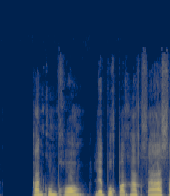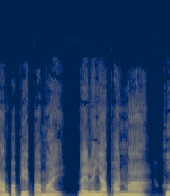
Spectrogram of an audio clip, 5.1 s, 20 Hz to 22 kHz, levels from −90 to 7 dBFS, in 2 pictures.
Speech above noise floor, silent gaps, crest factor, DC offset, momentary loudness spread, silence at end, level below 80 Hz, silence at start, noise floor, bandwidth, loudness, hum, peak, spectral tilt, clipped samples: 54 dB; none; 16 dB; under 0.1%; 6 LU; 0 s; -56 dBFS; 0.5 s; -75 dBFS; 15 kHz; -22 LUFS; none; -6 dBFS; -7 dB/octave; under 0.1%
